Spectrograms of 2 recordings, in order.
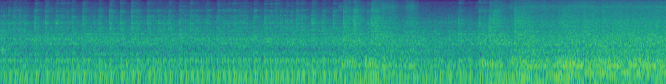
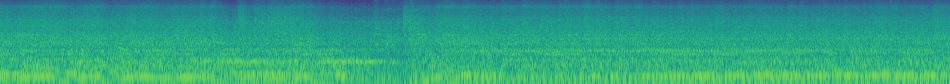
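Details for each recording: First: Child-size go-kart single-cylinder engine, sat for years, after new carb, new throttle cable and fixing overstretched throttle return spring, probably warm: steady even chugging, picking up slightly at end; settles and idles normally. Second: Long-sitting go-kart engine (clone type) with new carb and throttle cable: holds a fast, steady speed and won't drop to idle unless the governor is held down; high idle blamed on the governor; clutch also sounds a bit noisy.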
